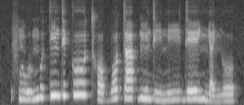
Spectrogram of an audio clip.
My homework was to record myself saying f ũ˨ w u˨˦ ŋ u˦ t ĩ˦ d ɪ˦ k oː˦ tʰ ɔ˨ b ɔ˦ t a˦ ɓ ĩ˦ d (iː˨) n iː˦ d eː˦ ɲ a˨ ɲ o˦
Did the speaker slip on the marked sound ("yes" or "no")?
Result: no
